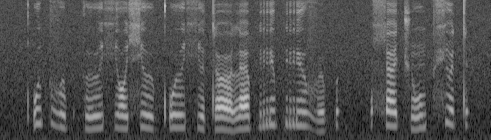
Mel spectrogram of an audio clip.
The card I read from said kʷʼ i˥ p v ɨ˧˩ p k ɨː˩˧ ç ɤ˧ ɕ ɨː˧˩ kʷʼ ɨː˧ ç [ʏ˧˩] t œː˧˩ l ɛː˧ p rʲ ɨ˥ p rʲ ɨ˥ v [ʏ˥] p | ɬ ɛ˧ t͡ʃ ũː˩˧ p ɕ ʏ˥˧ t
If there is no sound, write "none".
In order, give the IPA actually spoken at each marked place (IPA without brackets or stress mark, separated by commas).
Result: ɨ˧˩, ʏ˩˧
